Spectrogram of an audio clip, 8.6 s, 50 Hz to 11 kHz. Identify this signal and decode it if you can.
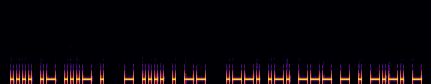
Morse code, heard as a keyed tone, about 20 wpm, 700 Hz. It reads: HAVE THEM PROTECT
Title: Sentences from Top 900 Words 20wpm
